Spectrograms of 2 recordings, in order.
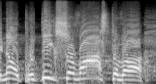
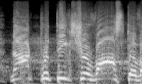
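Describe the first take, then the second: First: "Pratik Srivastava" said the wrong way, as at Indian events; mispronounced name. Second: "Pratik Srivastava" said the right way, falling; correct name. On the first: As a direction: garble "Pratik Srivastava" like a misreader. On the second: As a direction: give "Pratik Srivastava" its proper sound. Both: Shown as a demonstration.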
